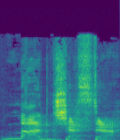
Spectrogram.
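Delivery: high, slow hammy English cry; shitty English accent. Pretend. Calling out the city's name for fun, mock English accent. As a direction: draw it out like a bad Brit. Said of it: "in our shitty English accents".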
